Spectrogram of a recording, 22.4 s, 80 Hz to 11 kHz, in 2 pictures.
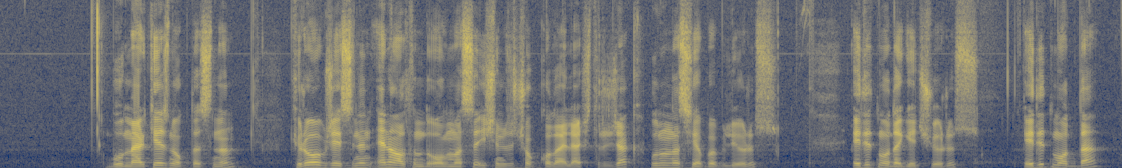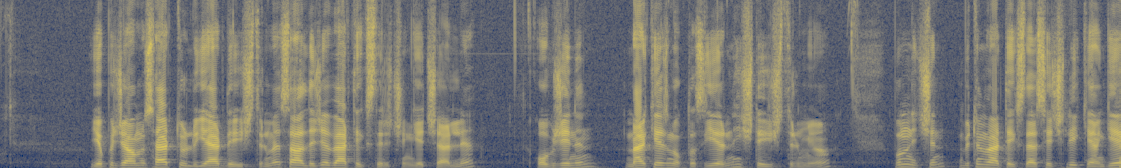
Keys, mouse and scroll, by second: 8.6 Tab, 22.2 g.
